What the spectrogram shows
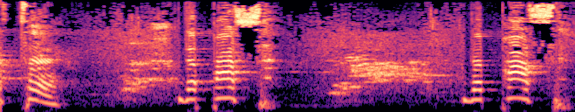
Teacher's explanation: cái răng trên đụng cái lưỡi đó thả ra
